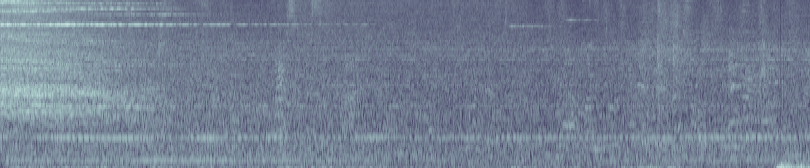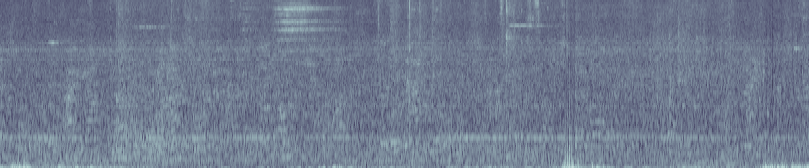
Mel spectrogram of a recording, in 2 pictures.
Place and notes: Ankunft und Aussteigen in Basel
Basel Bahnhof, Ausstieg und Weiterfahrt im Tram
